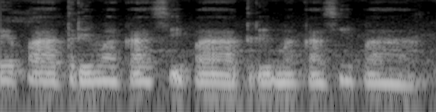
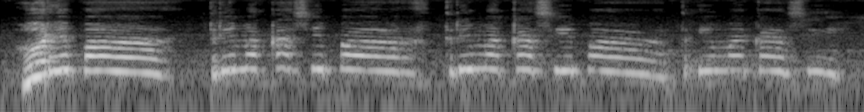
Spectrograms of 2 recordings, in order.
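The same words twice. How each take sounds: First: Said in the usual way. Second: Put-on high, gleeful child thanking dad; high child's happy thanks; excited child voice. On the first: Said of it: "si anak bilang seperti ini". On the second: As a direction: bubble over like a delighted little kid. Child thanking father joyfully.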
